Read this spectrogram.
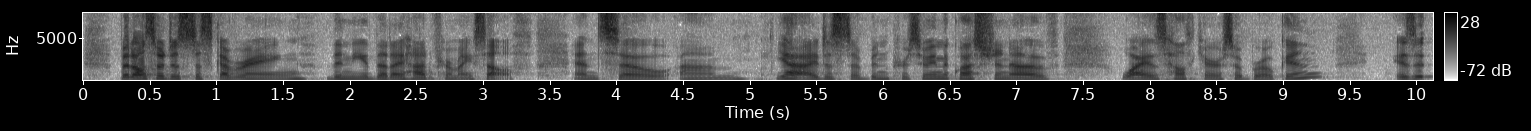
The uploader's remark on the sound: Psychedelic Medicine x Design Pop Up at Stanford University d.school. Featuring a panel conversation. I recently co-hosted this live event at the Stanford University Hasso Plattner Institute of Design aka the dschool.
